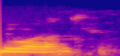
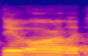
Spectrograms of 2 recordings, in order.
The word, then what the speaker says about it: New Orleans: with my dad tj my dad always said new orleans new orleans new orleans four syllables and like dad it's really more like two but it could be extended to three but it's not new orleans this looks like we're in orlando it's new orleans that's what it is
